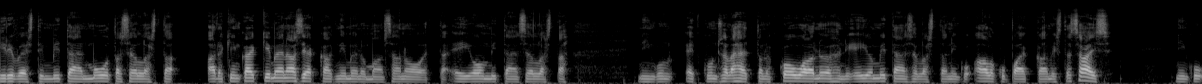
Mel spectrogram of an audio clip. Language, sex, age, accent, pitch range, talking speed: Finnish, male, 30-49, native, 120-135 Hz, 160 wpm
